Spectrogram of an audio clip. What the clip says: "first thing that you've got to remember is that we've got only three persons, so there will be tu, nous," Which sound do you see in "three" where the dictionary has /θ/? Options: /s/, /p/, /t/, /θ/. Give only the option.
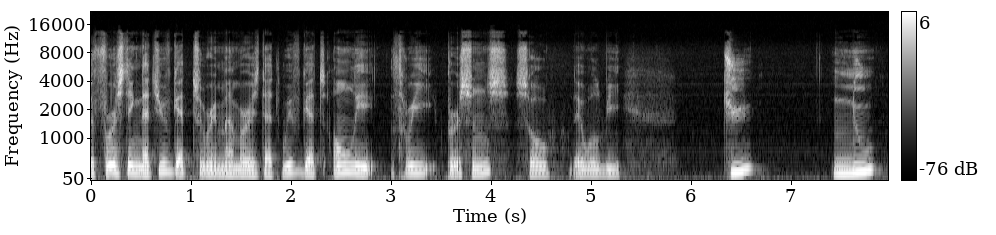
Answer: /θ/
